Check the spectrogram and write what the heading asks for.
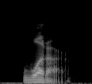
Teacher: because we have the T and it's followed by this vowel sound we can generally change that to a D sound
